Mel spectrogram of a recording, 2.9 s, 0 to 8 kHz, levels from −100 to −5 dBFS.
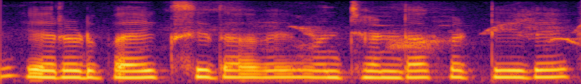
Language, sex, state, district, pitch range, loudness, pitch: Kannada, female, Karnataka, Bidar, 235-245 Hz, -16 LUFS, 240 Hz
